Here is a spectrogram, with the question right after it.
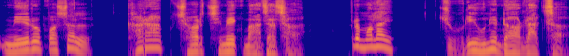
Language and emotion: Nepali, fearful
